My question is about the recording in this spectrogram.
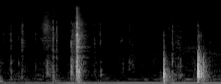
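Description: Oracle cards being handled from a deck held in the hand: three short, sharp card snaps, one a little before halfway and two close together near the end.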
